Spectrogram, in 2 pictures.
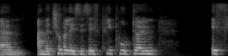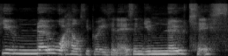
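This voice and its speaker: Fairly low in pitch, this woman's voice has a dark, mellow tone and ordinary pitch variation. She talks at a fairly slow pace against a quiet background. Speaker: doctor and breathing coach. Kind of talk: interview.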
